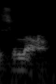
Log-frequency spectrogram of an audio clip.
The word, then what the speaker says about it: shalom: to say it mia i'm trying to get back to the ancient hebrew i would say shalom right if i was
